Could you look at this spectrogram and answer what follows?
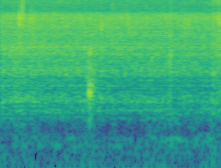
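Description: A masala mixture of grated coconut, turmeric, coriander leaves and a ground paste sizzles steadily in a pan for a spicy Maharashtrian amti, a continuous close frying hiss with a faint stir clink.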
